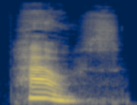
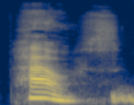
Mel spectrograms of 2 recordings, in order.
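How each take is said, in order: The two takes are said the same way.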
